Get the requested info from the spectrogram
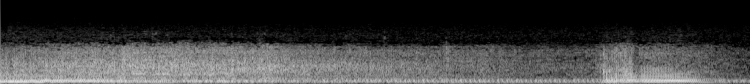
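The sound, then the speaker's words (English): A car engine runs loud and steady, its low hum slowly easing, then swells in a brief surge near the end before cutting down as the car stops. No voices. “Hey, stop the car.”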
